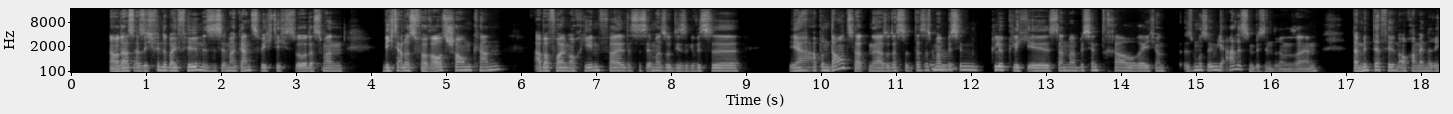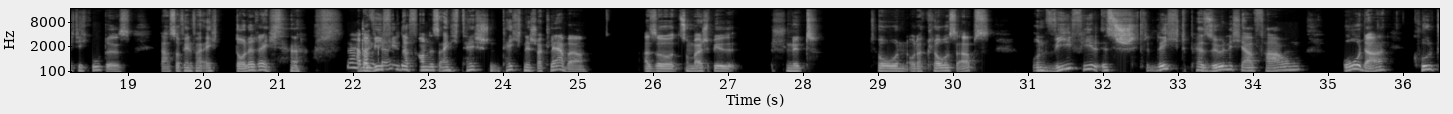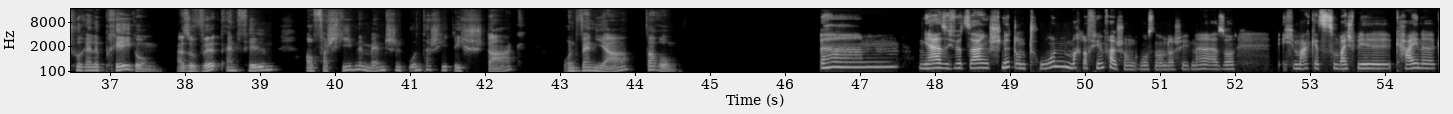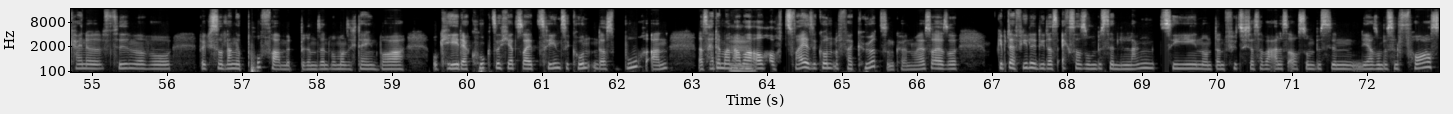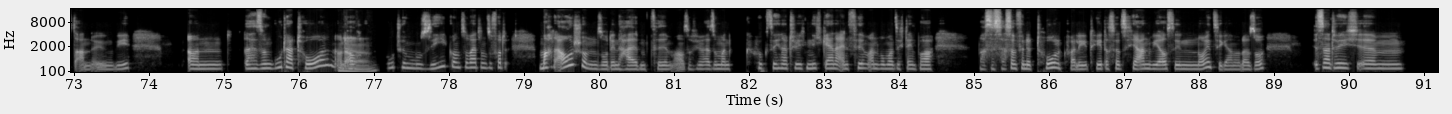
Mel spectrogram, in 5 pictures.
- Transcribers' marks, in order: in English: "up"; in English: "downs"; other background noise; chuckle; drawn out: "Ähm"; in English: "forced"
- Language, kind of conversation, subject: German, podcast, Was macht einen Film wirklich emotional?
